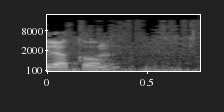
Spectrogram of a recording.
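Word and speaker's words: ر: র এর উচ্চারণটি বাংলায় একটি র দিলে যেমন উচ্চারণ হয় তেমন র, আর এটি ঝা।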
